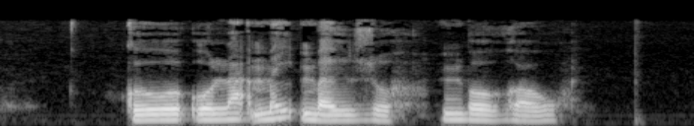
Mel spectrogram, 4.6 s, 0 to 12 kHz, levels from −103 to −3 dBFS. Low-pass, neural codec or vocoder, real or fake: 7.2 kHz; none; real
